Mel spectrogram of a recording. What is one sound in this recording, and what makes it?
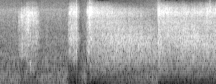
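A sniper rifle fires a loud single shot.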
